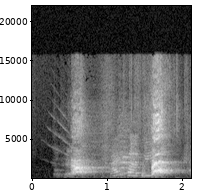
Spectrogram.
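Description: A dog being dog-sat at a Los Angeles home overlooking a canyon barks a couple of times, two sharp, loud yaps about a second apart with softer whining or vocal noise between them.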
